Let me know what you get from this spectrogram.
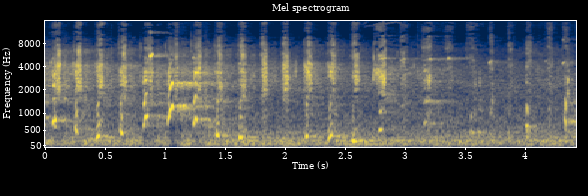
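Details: Male Bichon Frise with scabies crying out as ointment is put on his tail: short, tonal, yelping squeals in rapid uneven bursts, some rising in pitch, over faint background noise.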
